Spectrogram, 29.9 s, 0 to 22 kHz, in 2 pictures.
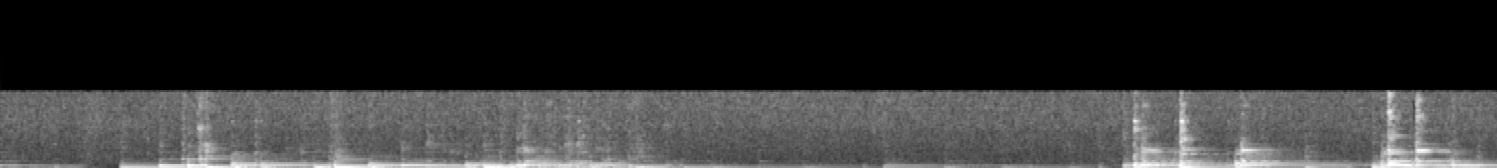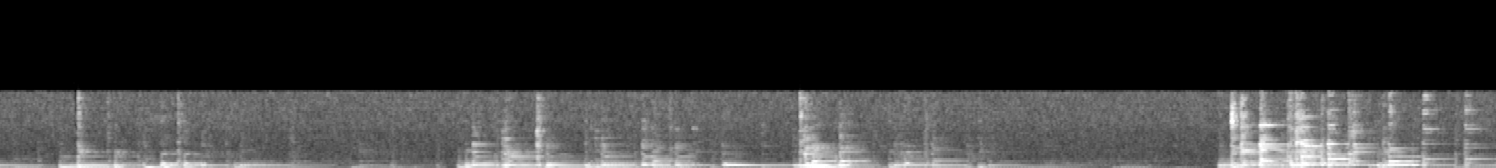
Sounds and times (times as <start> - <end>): Acoustic guitar: 0.0 - 29.9
Strum: 0.0 - 29.9.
